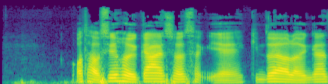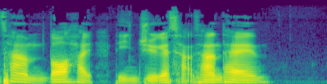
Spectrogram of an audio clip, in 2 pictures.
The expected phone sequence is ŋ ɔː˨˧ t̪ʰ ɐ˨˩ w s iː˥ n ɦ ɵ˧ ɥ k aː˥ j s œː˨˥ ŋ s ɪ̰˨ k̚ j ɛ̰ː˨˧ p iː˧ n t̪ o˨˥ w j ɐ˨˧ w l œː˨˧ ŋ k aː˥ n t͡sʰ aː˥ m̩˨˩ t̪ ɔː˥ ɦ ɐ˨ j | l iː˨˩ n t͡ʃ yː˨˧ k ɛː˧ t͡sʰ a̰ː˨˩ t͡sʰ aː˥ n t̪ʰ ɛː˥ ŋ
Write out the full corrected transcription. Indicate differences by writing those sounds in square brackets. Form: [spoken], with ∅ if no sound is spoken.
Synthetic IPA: ŋ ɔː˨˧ t̪ʰ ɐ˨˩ w s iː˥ n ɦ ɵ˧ ɥ k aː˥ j s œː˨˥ ŋ s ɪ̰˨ k̚ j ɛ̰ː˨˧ [k] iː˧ n t̪ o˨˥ w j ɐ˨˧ w l œː˨˧ ŋ k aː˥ n t͡sʰ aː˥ m̩˨˩ t̪ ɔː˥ ɦ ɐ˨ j | l iː˨˩ n t͡ʃ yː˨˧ k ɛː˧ t͡sʰ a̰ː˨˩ t͡sʰ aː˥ n t̪ʰ ɛː˥ ŋ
